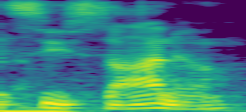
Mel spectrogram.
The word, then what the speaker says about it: Susanoo: new I think about how you pronounce asado I get Susanoo okay because there's only one according to my Japanese follow that's it so you get a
